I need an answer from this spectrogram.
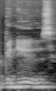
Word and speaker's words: gnu: to call them or gnus maybe they're whitetail gnuz as they and I do know it's pronounced new but blame the muppets on that one.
